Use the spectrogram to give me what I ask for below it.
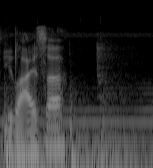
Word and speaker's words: Eliza: Kept saying Elsa's heart for the embalmer, and it's Eliza.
